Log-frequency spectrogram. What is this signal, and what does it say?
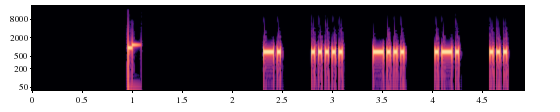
Morse code, heard as a keyed tone, about 36 wpm, spaced as for 20 wpm, 700 Hz. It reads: N5BRS
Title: USA Call Signs - 3x Character Spacing - 35wpm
